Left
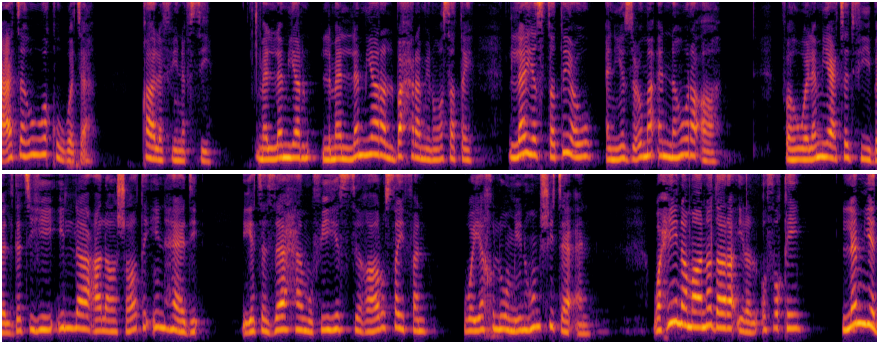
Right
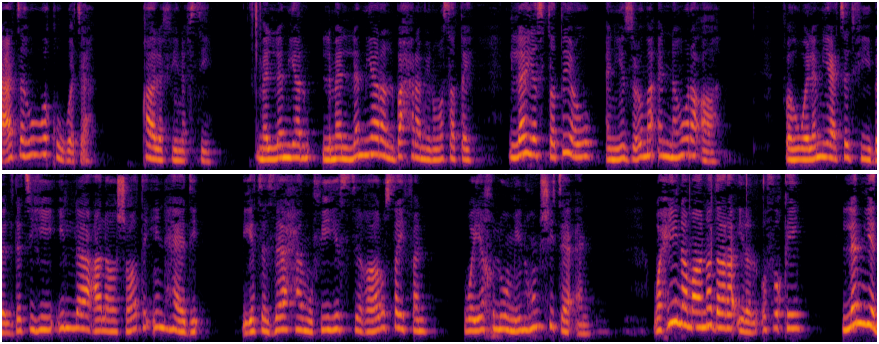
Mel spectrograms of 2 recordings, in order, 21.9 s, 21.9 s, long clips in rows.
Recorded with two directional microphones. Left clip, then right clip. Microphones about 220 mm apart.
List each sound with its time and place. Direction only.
0.0 s speech: 50° left (ahead or behind)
